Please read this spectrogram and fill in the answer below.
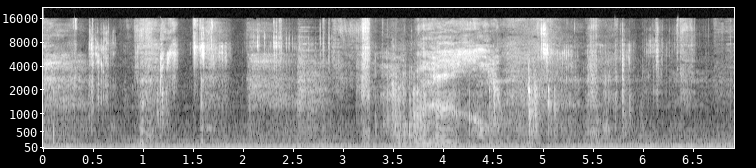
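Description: Handling noise from plastic toy figures being moved and set down on a wooden table, with scattered clicks, scrapes and rubbing close to the microphone. A short sound falling in pitch comes a little before the middle.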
